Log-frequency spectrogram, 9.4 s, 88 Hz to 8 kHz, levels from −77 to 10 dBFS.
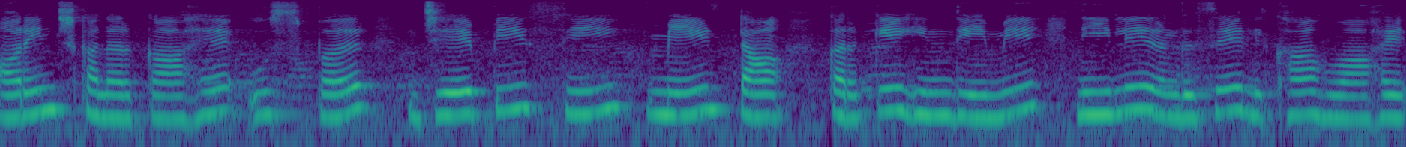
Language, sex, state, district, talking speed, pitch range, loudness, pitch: Hindi, female, Uttar Pradesh, Jalaun, 130 wpm, 220-265 Hz, -28 LUFS, 235 Hz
